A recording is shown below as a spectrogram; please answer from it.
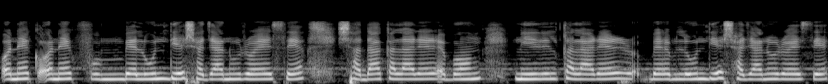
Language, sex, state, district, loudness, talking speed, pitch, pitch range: Bengali, female, Assam, Hailakandi, -14 LUFS, 115 wpm, 245 Hz, 240-255 Hz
